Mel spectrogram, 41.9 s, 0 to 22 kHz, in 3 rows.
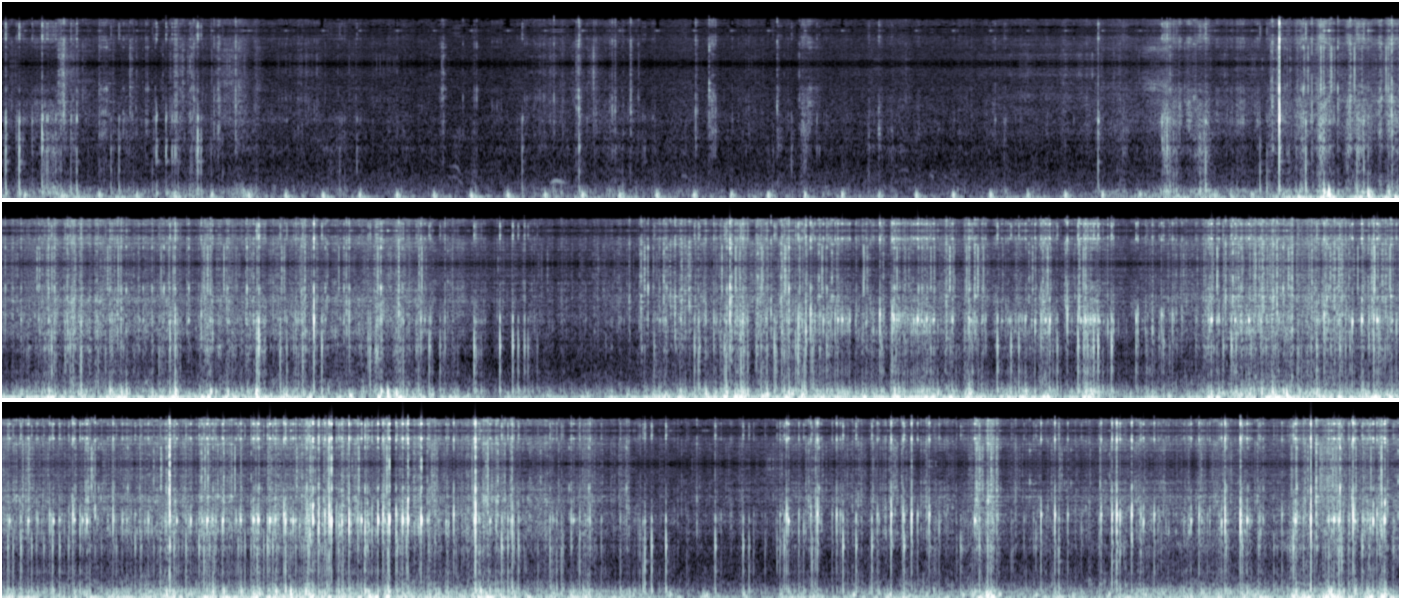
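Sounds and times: regular clicking: 0:00.0 - 0:19.3
bike rattling and knocking: 0:00.0 - 0:41.9
bike tyres rumbling over dirt: 0:00.0 - 0:41.9.

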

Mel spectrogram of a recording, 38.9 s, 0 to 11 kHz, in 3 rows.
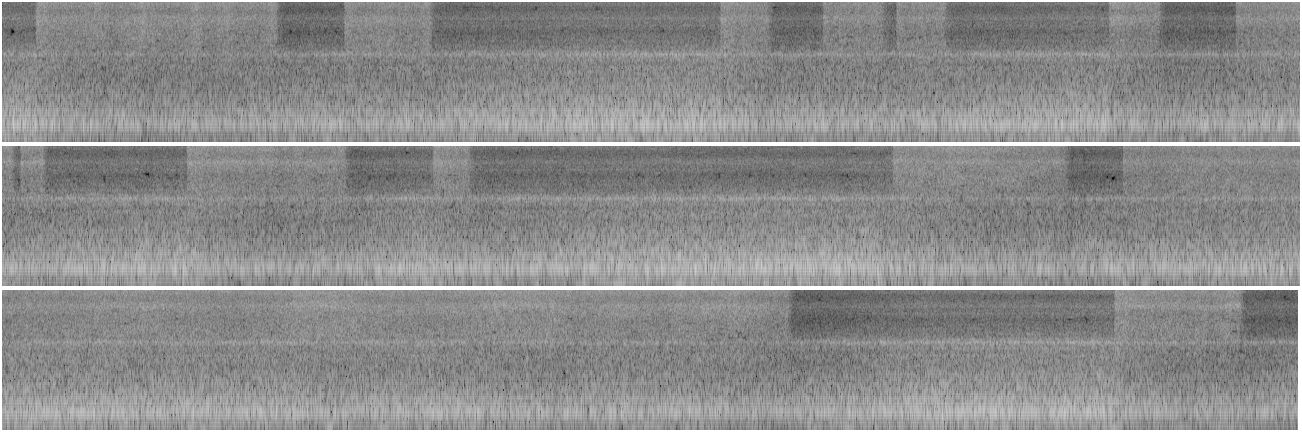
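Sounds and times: spray gun hissing: 0:00.3 - 0:02.8, 0:03.4 - 0:04.4, 0:07.2 - 0:09.5, 0:11.0 - 0:11.6, 0:12.3 - 0:13.5, 0:14.8 - 0:16.5, 0:17.3 - 0:17.7, 0:21.9 - 0:25.7, 0:28.6 - 0:33.9, 0:37.1 - 0:38.4.

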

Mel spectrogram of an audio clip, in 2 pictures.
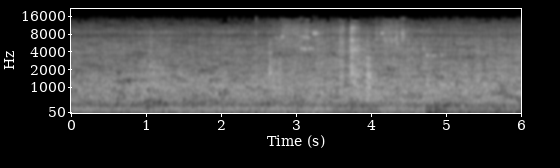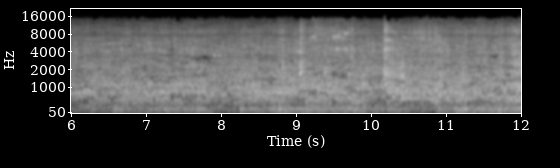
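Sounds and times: tractor running: 0:00.0 - 0:12.0
metallic clinks and squeaks: 0:02.7 - 0:05.0, 0:09.1 - 0:10.9.

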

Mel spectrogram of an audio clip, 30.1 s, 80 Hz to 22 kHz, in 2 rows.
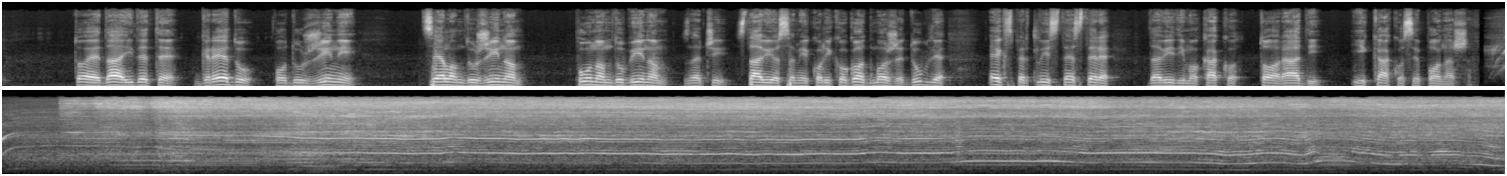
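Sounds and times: circular saw cutting wood: 0:14.8 - 0:30.0.

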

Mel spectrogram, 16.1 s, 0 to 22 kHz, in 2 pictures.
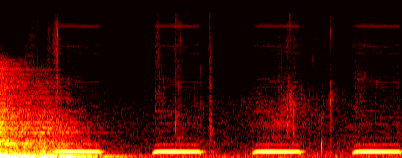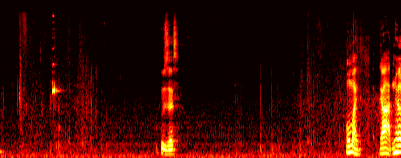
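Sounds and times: phone buzzing on vibrate: 0:01.1 - 0:02.1, 0:03.0 - 0:04.3, 0:05.0 - 0:06.4, 0:07.0 - 0:08.2.

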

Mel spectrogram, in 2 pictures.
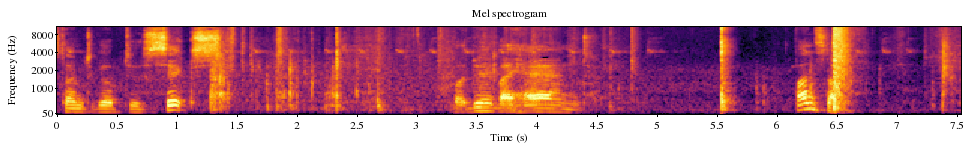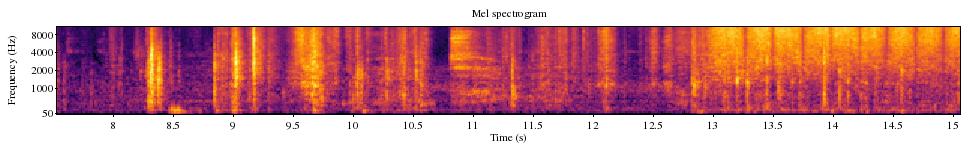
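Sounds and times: sandpaper sanding wood: 0:12.6 - 0:15.0.

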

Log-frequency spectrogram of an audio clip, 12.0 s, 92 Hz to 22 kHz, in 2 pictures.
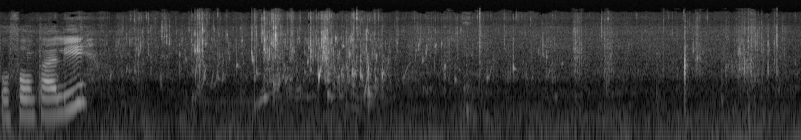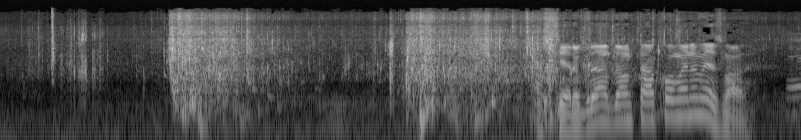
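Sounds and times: faint trickling water: 0:00.1 - 0:05.5
loud water splash: 0:07.2 - 0:11.1.

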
